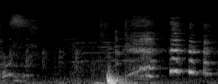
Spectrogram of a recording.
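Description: Feet thump onto the floor.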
